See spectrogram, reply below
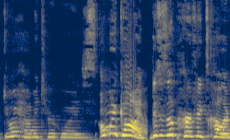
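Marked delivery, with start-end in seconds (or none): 1.5-3.4 high, loud cry of delight; thrilled outburst. Real, not acted. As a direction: exclaim it loudly, pitched right up. Finds the perfect colour.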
